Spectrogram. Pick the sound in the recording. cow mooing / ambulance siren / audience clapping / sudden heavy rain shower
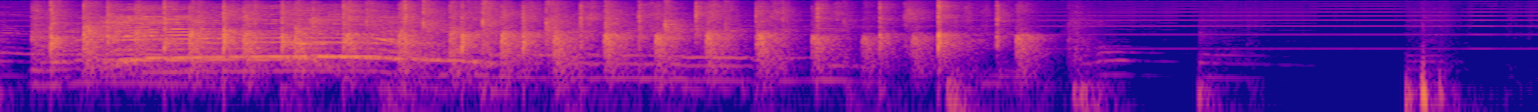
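audience clapping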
